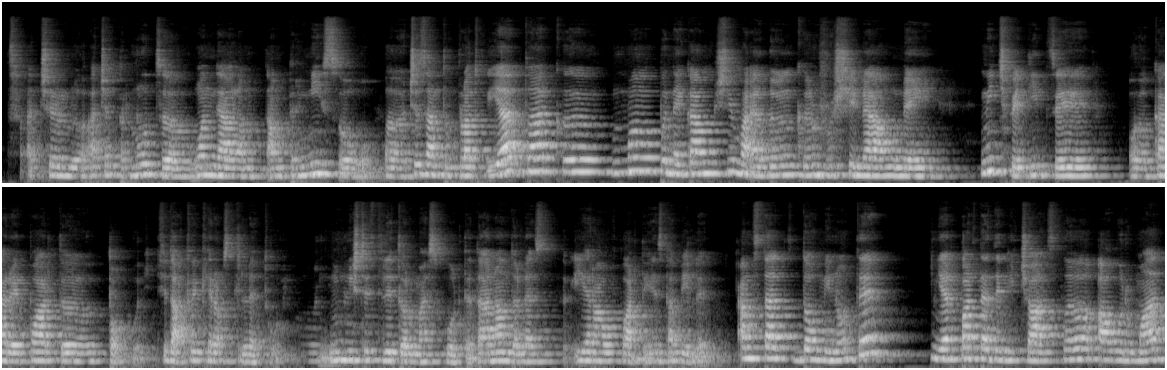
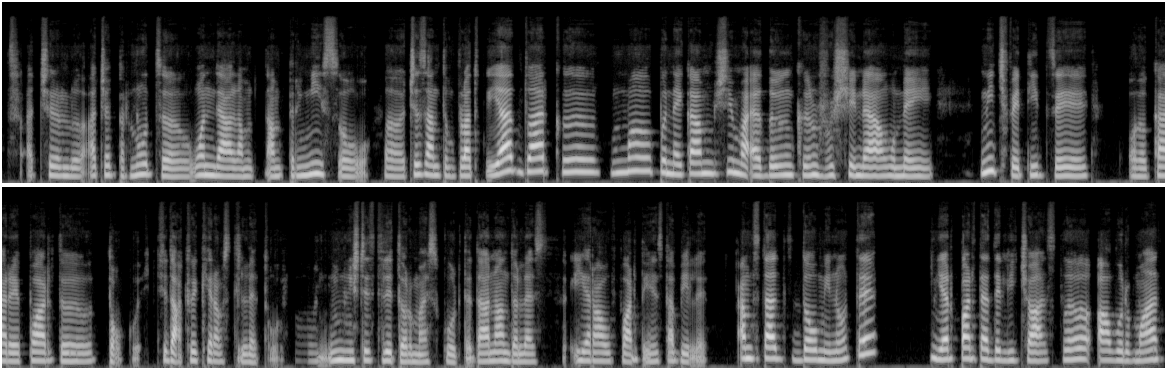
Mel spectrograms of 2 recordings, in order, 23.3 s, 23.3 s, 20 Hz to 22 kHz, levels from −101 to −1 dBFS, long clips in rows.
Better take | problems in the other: second | room echo; slight; dies away in 0.5 s // off-mic speech; somewhat distant

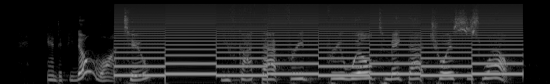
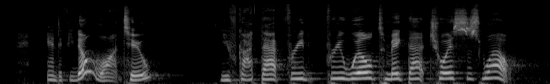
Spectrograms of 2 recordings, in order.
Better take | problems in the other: second | siren; loud; from 1 s on; peak 6 dB above the speech

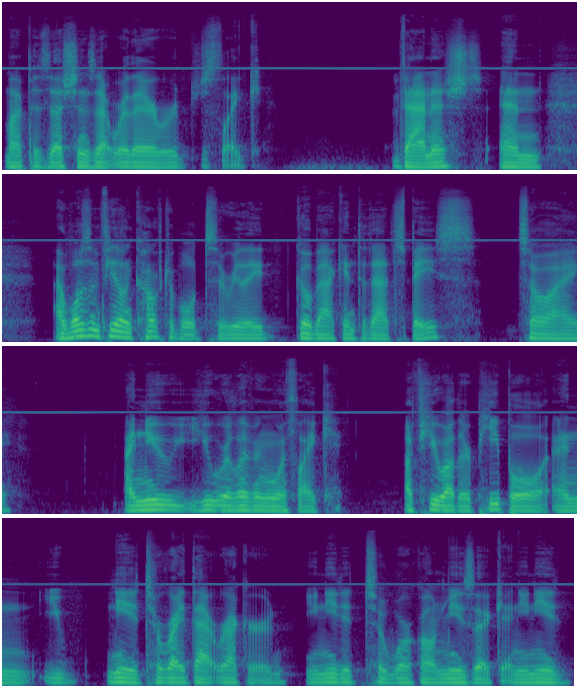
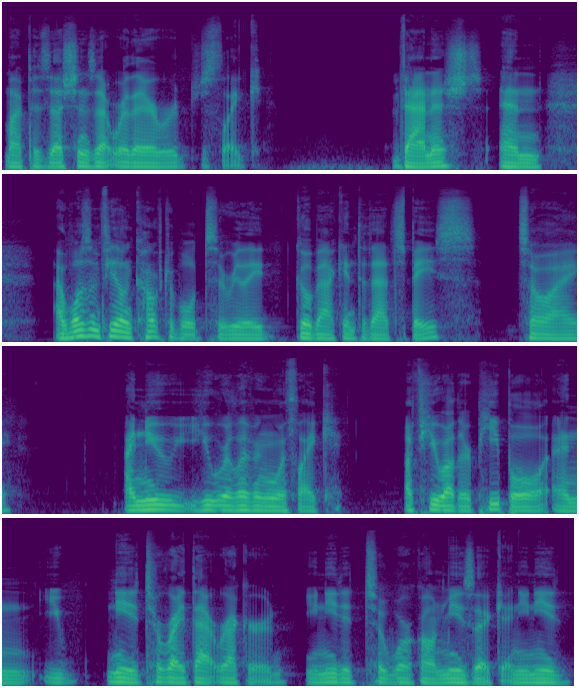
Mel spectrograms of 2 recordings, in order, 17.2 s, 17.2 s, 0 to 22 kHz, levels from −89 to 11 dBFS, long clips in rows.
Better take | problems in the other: second | high-pitched whine; faint; throughout; 4.5 kHz, 25 dB below the speech

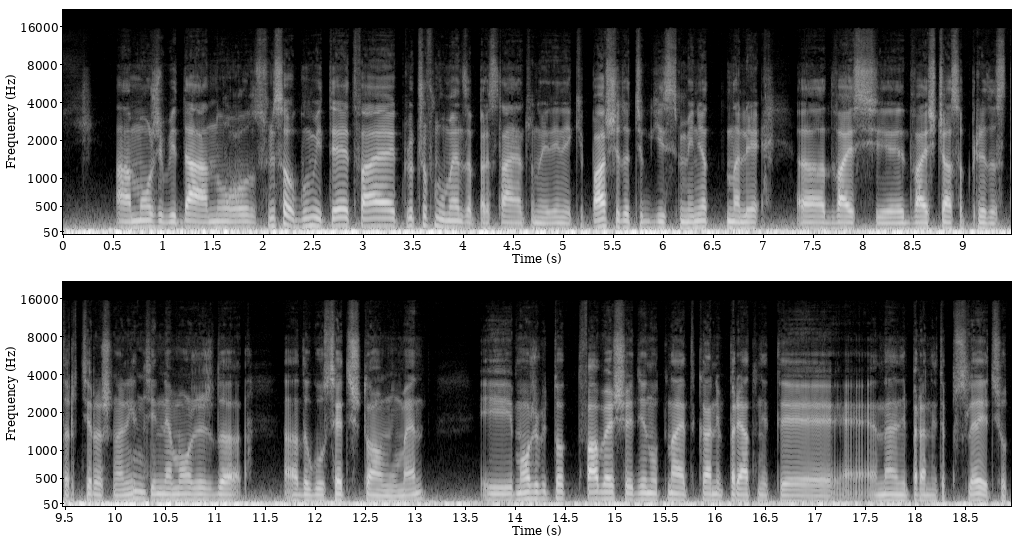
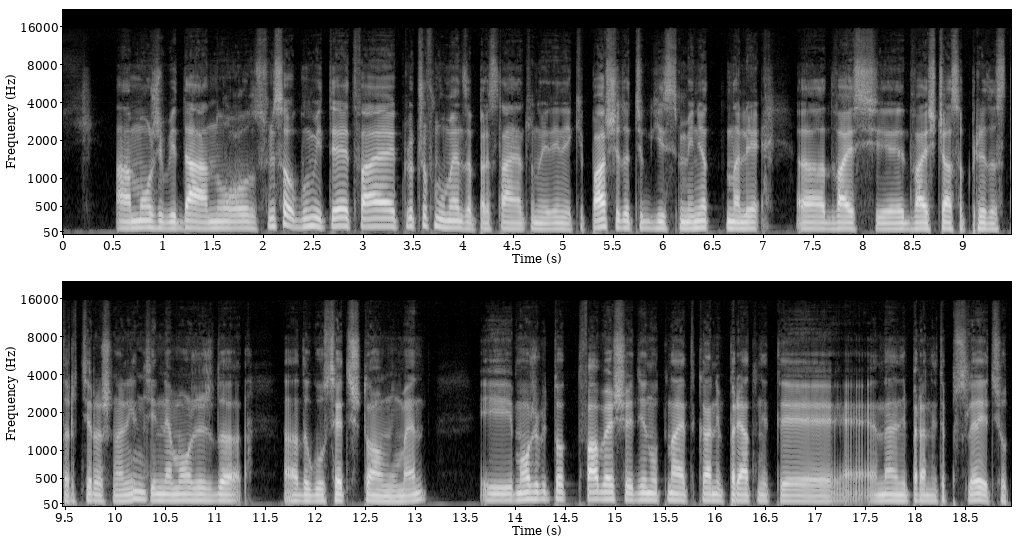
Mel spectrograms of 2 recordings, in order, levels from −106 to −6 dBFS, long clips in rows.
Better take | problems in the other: second | low rumble; faint; throughout; 25 dB below the speech

